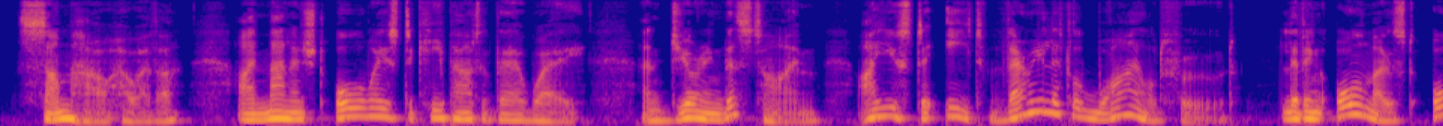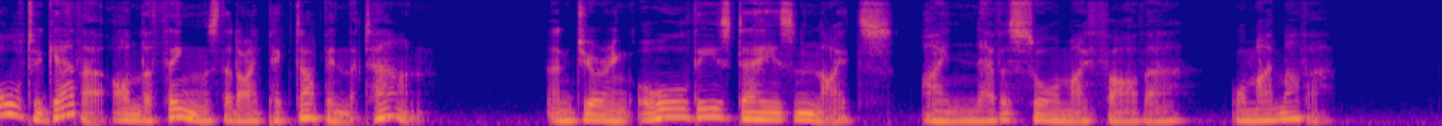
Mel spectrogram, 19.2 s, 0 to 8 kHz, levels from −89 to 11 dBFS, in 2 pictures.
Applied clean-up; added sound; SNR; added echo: none; none; none; none.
